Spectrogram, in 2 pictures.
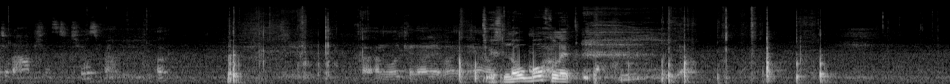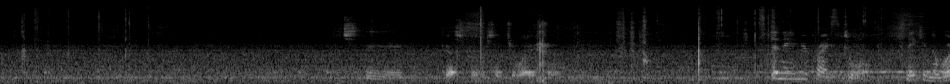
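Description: Playing cards shuffle and tap against each other in a deck.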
